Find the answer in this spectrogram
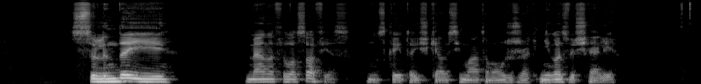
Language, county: Lithuanian, Alytus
